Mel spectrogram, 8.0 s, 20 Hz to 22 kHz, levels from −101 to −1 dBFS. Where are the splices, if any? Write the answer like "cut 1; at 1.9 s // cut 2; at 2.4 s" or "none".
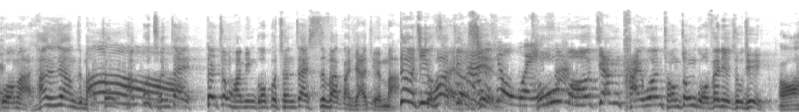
cut 1; at 3.9 s

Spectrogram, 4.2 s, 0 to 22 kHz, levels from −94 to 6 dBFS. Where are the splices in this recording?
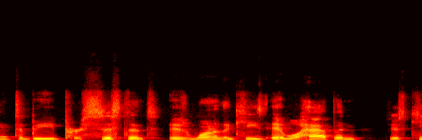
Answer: cut 1; at 1.6 s // cut 2; at 2.6 s

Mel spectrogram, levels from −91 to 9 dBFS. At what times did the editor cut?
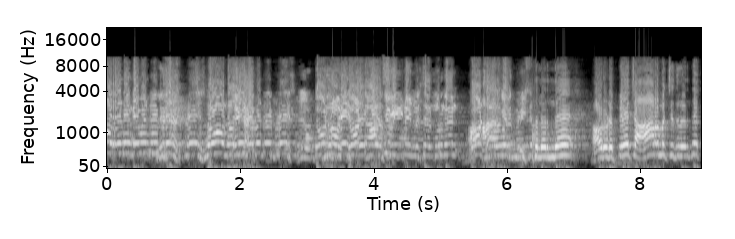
cut 1; at 6.3 s

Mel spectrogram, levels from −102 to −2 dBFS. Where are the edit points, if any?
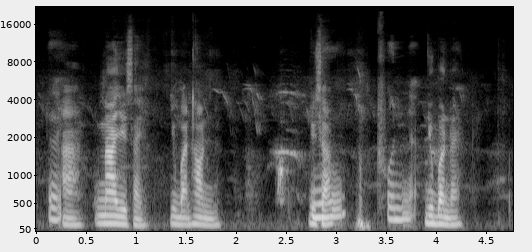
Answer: none

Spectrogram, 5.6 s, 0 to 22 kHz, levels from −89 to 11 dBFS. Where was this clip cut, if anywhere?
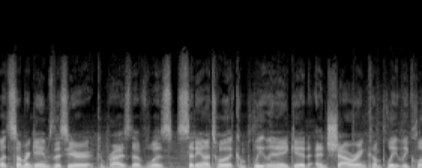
cut 1; at 2.3 s

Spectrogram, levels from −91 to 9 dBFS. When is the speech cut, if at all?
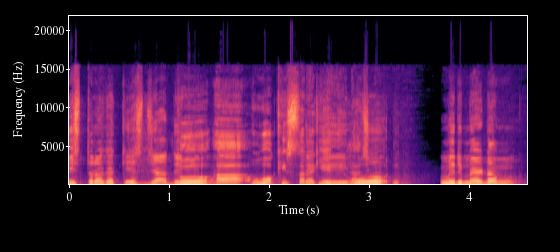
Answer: cut 1; at 1.0 s // cut 2; at 2.5 s

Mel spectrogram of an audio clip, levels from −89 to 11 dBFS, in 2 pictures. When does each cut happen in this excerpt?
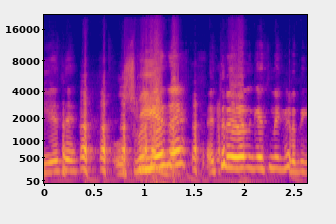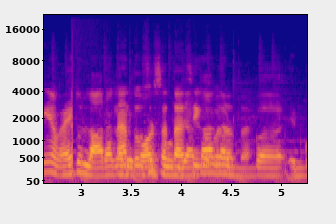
cut 1; at 2.9 s

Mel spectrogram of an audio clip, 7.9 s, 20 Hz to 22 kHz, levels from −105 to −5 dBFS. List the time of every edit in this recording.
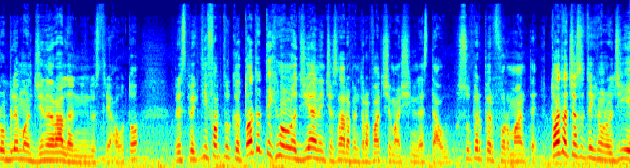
cut 1; at 6.7 s

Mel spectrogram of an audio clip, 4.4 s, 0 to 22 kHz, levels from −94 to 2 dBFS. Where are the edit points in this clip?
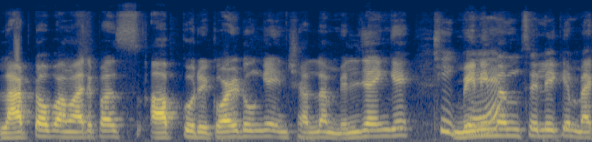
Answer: none

